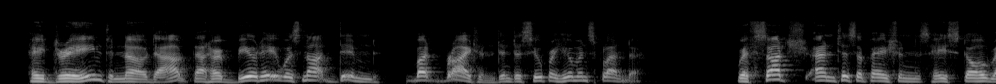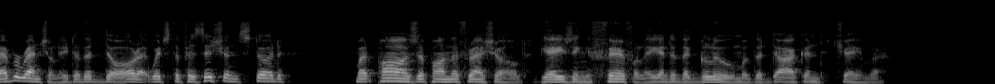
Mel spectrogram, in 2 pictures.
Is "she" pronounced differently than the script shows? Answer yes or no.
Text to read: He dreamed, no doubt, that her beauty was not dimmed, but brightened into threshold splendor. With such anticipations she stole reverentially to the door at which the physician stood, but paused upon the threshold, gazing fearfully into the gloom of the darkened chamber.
yes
